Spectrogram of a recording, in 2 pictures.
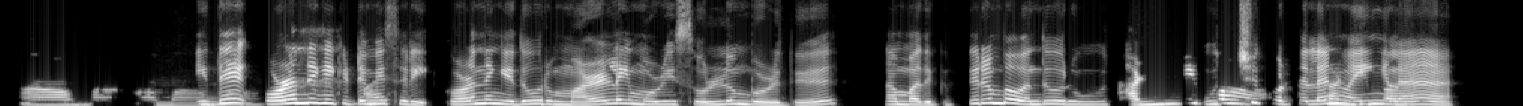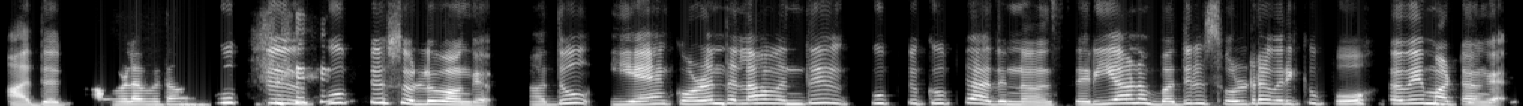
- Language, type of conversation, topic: Tamil, podcast, ஒருவர் பேசிக்கொண்டிருக்கும்போது இடைமறிக்காமல் எப்படி கவனமாகக் கேட்பது?
- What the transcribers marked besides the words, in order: chuckle; other noise; laugh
